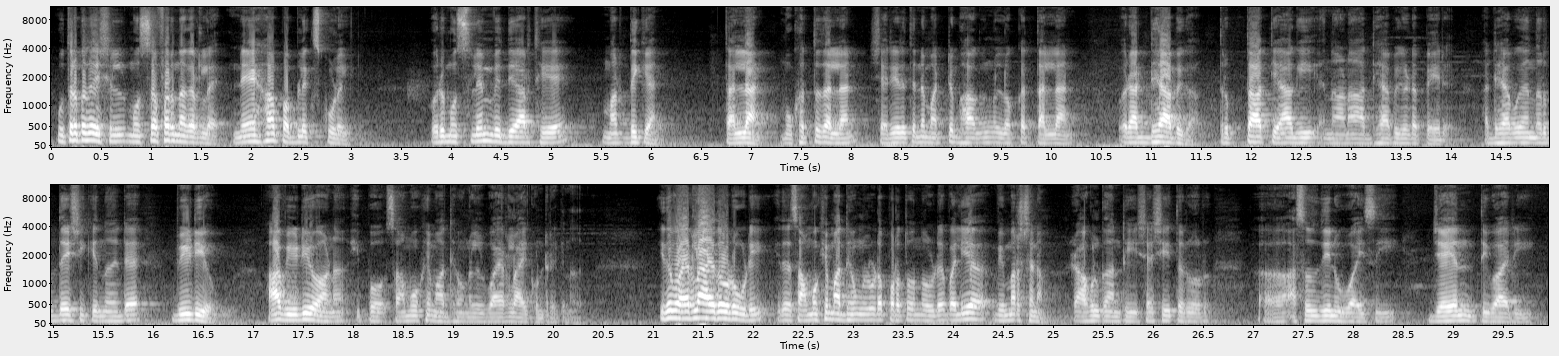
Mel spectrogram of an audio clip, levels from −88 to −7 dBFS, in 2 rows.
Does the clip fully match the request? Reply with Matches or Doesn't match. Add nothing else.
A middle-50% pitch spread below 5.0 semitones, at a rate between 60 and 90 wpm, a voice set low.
Doesn't match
